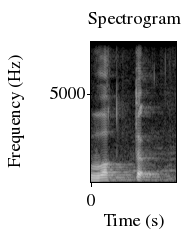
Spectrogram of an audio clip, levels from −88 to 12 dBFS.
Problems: constant background noise, echo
